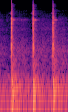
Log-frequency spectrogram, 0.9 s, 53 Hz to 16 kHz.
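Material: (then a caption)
Metal. Three sharp taps drive a metal front axle seal into its housing bore on a Ford F350. Each tap is a short, solid knock with a bright high edge and almost no ring, showing the seal is fully seated and bottomed out against its seat.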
